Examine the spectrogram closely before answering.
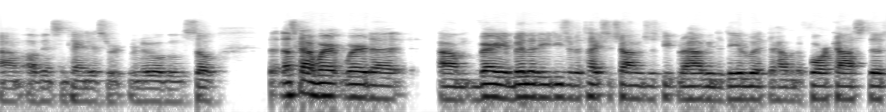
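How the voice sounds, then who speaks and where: A man with an Irish accent talks at a very fast pace. His fairly low voice keeps a fairly even intonation. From Ireland. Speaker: energy researcher. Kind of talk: technical presentation. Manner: halting, many fillers and repetitions.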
